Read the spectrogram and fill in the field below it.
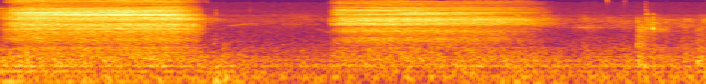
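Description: Forceful exhales through the left nostril during Breath of Fire breathing practice come as long, airy hisses, close and fairly loud, with short pauses between breaths.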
